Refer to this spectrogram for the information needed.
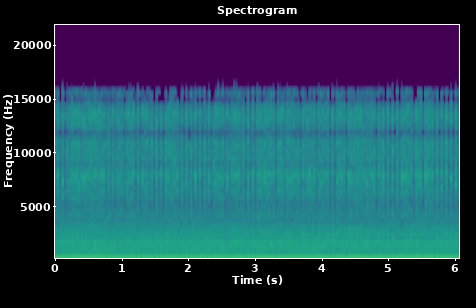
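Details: Honda EG1400x generator with its air filter refitted: steady, deep single-cylinder chug, a touch slow and heavy, running rich.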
